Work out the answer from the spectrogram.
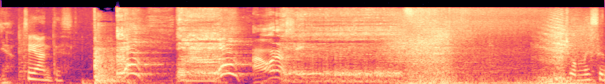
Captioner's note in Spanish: imita a un perro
